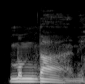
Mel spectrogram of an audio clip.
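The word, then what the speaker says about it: Mamdani: Mem Danny here in New York is... – Mem Danny? Who says his name like that? – Mem Danny? How do you say it? – Mumdani.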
